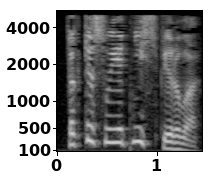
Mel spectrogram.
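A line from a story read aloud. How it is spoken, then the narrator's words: Cheerful. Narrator (Russian): бодро отозвался Мякиш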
